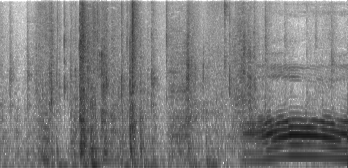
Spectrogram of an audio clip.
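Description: Plastic packaging rustles and crinkles as it is handled.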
